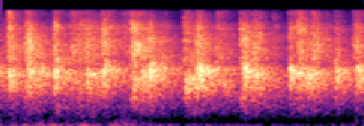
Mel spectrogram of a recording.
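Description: Steady applause from an audience for an invited guest, a dense wash of many hands clapping at once with slight swells in intensity, sustained throughout without any voices standing out.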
